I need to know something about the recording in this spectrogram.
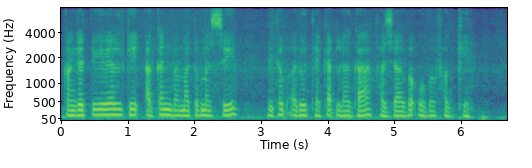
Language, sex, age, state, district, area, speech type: Manipuri, male, 18-30, Manipur, Churachandpur, rural, read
